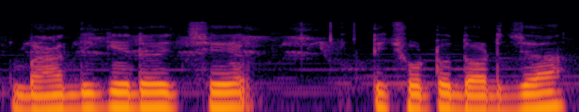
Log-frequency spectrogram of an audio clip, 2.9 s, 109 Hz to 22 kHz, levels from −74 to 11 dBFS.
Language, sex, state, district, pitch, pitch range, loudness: Bengali, male, West Bengal, Cooch Behar, 135 Hz, 125-140 Hz, -14 LUFS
